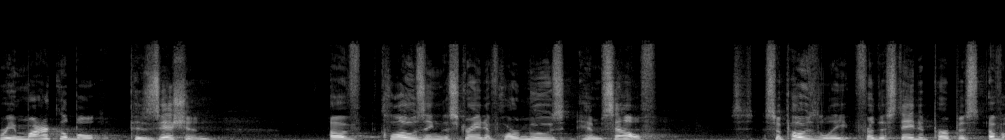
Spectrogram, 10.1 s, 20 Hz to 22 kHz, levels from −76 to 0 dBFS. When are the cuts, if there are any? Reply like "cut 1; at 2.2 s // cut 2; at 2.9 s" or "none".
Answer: none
